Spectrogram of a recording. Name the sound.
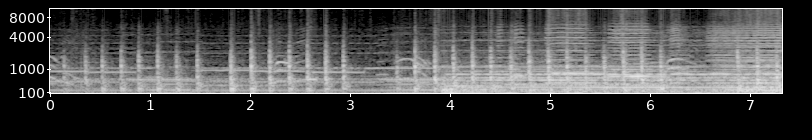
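knocking on a door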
